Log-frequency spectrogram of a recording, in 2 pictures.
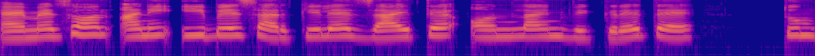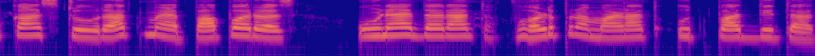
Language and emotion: Goan Konkani, neutral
